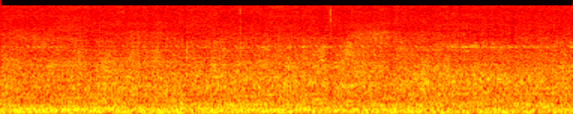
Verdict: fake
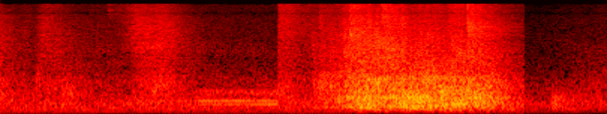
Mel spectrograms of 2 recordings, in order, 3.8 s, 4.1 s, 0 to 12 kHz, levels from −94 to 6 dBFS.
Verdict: real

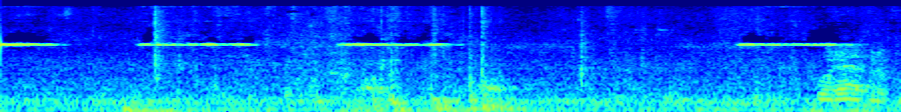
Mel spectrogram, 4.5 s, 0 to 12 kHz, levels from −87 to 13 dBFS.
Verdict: fake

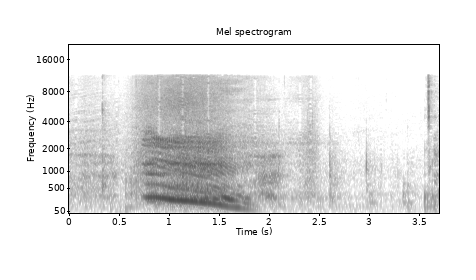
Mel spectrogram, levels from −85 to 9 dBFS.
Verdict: real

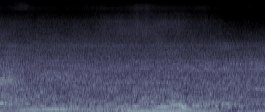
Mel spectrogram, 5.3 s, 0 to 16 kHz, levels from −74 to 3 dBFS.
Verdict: fake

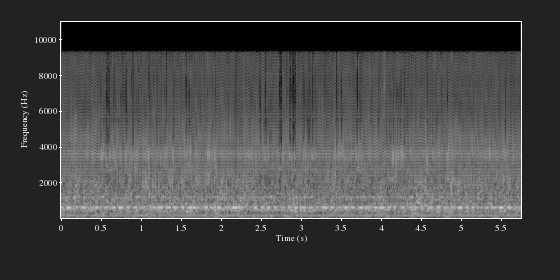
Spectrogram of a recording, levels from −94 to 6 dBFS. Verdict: fake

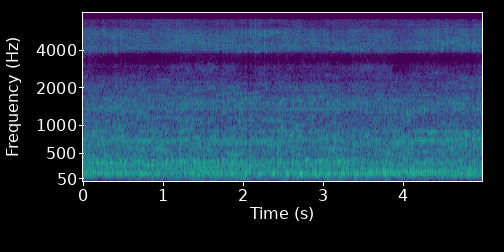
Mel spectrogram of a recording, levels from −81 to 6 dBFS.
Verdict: fake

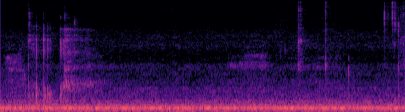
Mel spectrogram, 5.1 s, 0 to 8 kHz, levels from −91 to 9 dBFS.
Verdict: real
